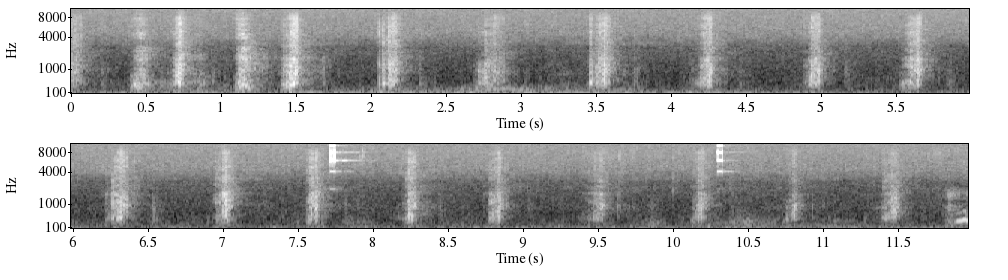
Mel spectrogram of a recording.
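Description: Steady chewing of a fresh chili pepper, soft crunches about one and a half a second. Two sharp high clicks come in the second half.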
